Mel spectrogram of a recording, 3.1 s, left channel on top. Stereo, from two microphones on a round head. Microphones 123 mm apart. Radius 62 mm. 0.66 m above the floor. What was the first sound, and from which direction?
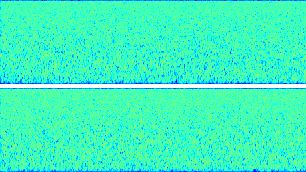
Only background noise.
